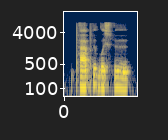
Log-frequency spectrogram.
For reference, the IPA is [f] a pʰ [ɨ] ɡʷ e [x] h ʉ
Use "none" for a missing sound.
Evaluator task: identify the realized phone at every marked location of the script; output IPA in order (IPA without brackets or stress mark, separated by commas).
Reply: pʰ, ʉ, x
